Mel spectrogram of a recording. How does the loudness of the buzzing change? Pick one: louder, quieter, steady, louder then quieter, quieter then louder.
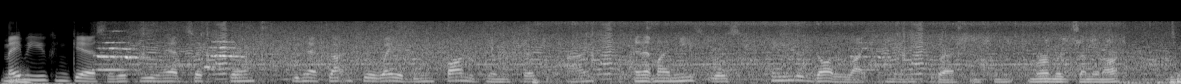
steady.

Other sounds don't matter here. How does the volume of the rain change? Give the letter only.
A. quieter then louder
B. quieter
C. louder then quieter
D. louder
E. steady
E.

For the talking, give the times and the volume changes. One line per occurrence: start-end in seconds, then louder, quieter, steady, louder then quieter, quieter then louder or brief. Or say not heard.
0.0-11.7 steady.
